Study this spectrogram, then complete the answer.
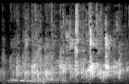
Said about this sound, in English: And yes, she won the race with the crowd yelling.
